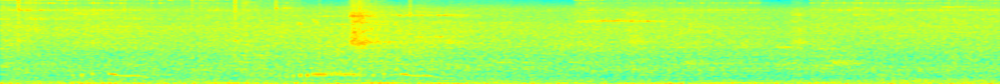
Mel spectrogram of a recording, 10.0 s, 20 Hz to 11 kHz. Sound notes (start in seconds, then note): 3.6 sigh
